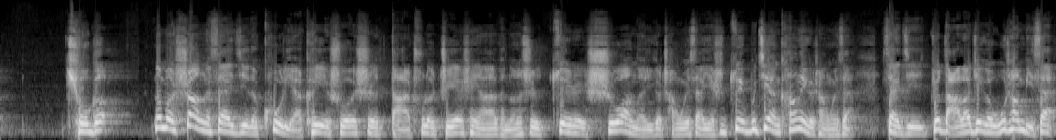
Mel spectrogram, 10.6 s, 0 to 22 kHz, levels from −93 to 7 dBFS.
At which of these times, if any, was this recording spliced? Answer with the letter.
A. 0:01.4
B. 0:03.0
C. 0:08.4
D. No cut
A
